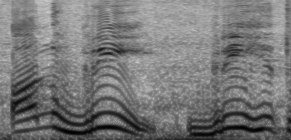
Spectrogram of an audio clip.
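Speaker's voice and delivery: अनुग्रही, गृहित with 'gri', in pieces; correct pronunciation. Shown as a demonstration. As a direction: break off after a-nu-gri, then say गृहित as gri-hit. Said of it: "ये शुद्ध है". (अनुगृहीत में 'गृ' पर ज़ोर)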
